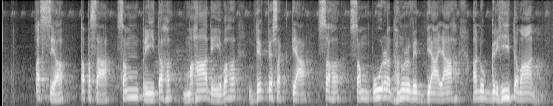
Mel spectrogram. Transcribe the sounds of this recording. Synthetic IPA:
ɐsjɐt̪ɐpɐsaːsɐmpɾiːt̪ɐɦɐ̆mɐɦaːd̪eːʋɐɦɐ̆d̪ɪʋjɐʃɐk̚t̪jaːsɐɦɐ̆sɐmpuːɾɳɐd̪ʱɐnuɾʋid̪jaːjaːɦɐɐnuɡɾɪɦiːt̪ɐʋaːn

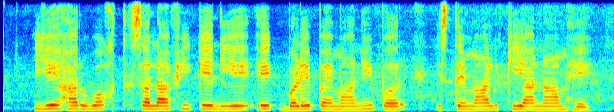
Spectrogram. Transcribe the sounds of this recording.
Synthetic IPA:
jeːɦɐɾʋɐxt̪sɐlaːfikelieeːk̚bɐɽepɛːmaːnepɐɾɪst̪eːmaːlkijanaːmɦɛː

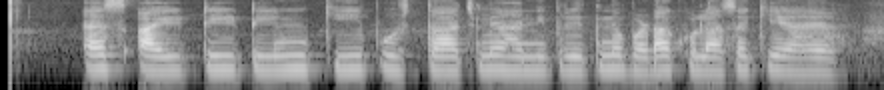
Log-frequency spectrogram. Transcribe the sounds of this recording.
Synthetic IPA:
ɛsaːiʈiʈiːmkipʊʃt̪aːt͡ʃmẽɦɐnɪpɾiːt̪nẽbɐɽakʰʊlaːsakijaɦɛː

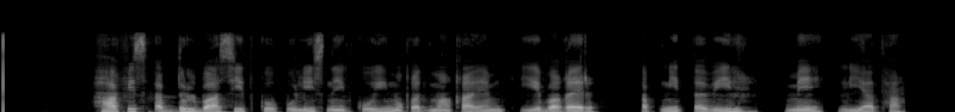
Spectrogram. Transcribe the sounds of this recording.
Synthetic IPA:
haːfɪzɐb̚d̪ʊlbaːsɪt̪kopʊliːsnekoːimʊqəd̪maqaːɪmkiebɐɣɛːɾ | ɐp̚nit̪ɐwiːl | mẽlijat̪ʰaː

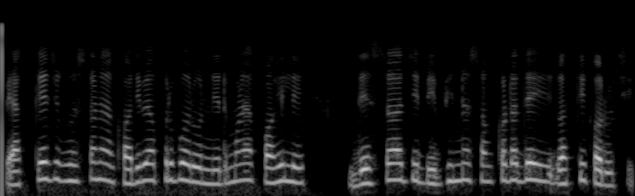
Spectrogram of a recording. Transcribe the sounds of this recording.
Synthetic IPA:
paked͡ʒɡʱosɔɽ̃akɔɾibapuɾbɔɾuniɾmɔɭapɔɦile | d̪esɔad͡ʒibibʱinːɔsɔŋkɔʈɔd̪ejɡɔt̪ikɔɾut͡ʃʰḭ

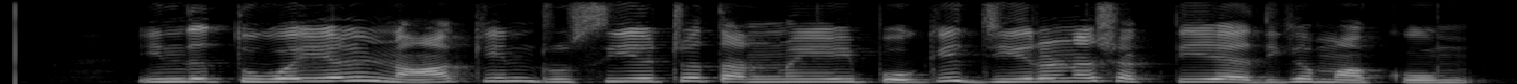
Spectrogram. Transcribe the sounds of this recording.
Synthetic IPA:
ɪnd̪ɐt̪ʊʋɐjɐlnaːkɪnɾʊsɪjɛʈrɐt̪ɐnmɐjɐɪpːoːɣid͡ʒiːɾɐɳɐʃɐk̚t̪ɪjɐɪɐðɪɣɐmaːkɯm

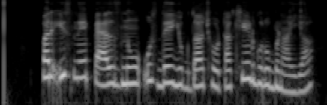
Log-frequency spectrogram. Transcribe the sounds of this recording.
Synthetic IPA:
pəɾɪsnẽːpɛːlznũːʔʊsd̪eːjʊɡd̪aːt͡ʃʰoːʈaːkʰeːɽɡʊɾuːbəɽ̃aːijaː

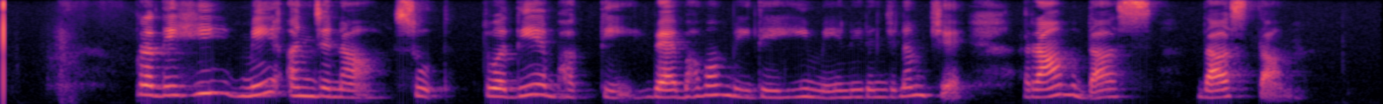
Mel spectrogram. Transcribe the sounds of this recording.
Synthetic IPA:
pɾɐd̪eːɦimẽɐɲd͡ʒɐnaːsut̪ːʋɐd̪ijbʱɐk̚t̪iʋjɛːbʱɐʋɐmʋid̪eːɦimẽniɾɐɲd͡ʒɐnɐmt͡ʃɛ̰ | ɾaːmd̪aːs | d̪aːst̪a̰ːm

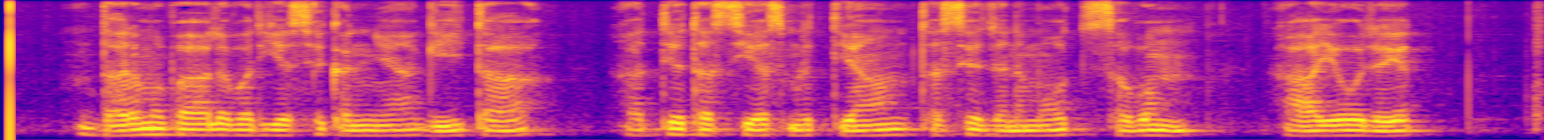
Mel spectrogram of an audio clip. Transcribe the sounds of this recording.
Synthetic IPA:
d̪ʱɐɾmɐpaːlɐʋɐɾjɐsjɐkɐnjaːɡiːt̪aː | ɐd̪jɐt̪ɐsjɐsmɾɪt̪jaːmt̪ɐsjɐd͡ʒɐnɐmoːt̪sɐʋɐm | aːjoːd͡ʒɐjɐt̪̚

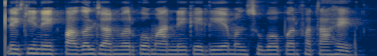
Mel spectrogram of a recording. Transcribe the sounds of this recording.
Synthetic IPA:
leːkɪneːk̚paːɡəld͡ʒaːnʋəɾkomaːnːekeliemɐnsuːbõpɐɾfɐt̪aɦɛː

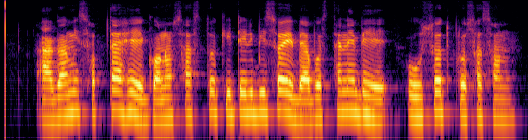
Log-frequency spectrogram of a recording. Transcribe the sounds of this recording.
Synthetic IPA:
a̰ɡamiʃɔp̚t̪aɦeɡɔnoʃast̪ʰɾokiʈeɾbiʃɔebɛbost̪ʰanebʱe | owsod̪pɾoʃaʃon

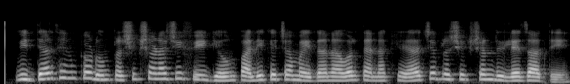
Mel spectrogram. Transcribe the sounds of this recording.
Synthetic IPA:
ʋid̪jaɾt̪ʰijankəɽuːnpɾəɕikʂəɽ̃at͡ɕiːfiːɡʱeuːnpaliket͡ɕjaməjd̪anaʋəɾt̪janːakʰeɭjat͡sepɾəɕikʂəɳd̪iled͡zat̪ḛ

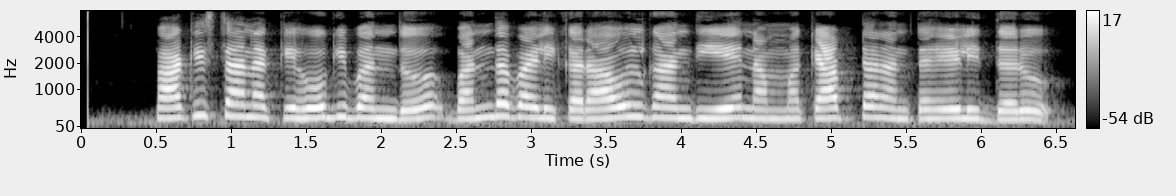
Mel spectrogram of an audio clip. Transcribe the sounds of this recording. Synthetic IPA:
paːkist̪aːnɐkːe̞ɦo̞ːɡibɐnd̪ubɐnd̪ɐbɐɭikɐɾaːɦulɡaːnd̪ʱije̞ːnɐmːɐkjaːp̚ʈɐnɐnt̪ɐɦe̞ːɭid̪ːɐɾu

